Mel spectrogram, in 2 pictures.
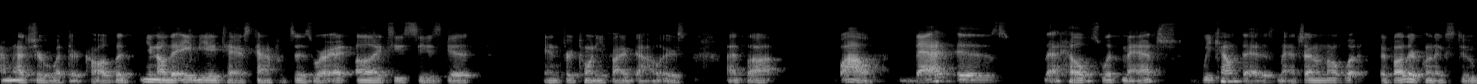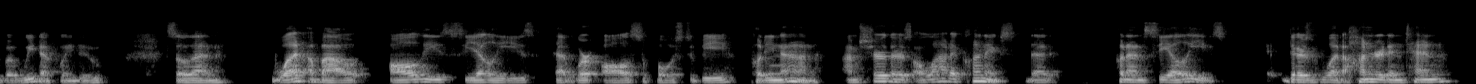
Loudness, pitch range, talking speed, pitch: -27 LUFS, 90-105 Hz, 150 wpm, 95 Hz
